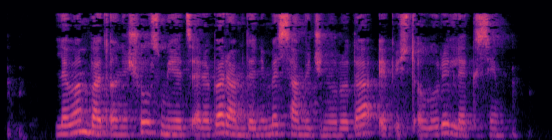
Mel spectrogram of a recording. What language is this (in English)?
Georgian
